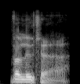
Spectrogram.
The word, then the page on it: valuta: British English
